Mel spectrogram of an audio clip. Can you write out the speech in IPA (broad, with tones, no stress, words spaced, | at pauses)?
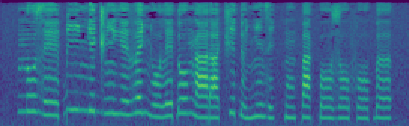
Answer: no˦ zeː˨ɓiː˦ɲe˦d͡ʒĩ˧ je˧ vɛ˦ɲoː˨le˧ ɗoː˦ŋaː˨ɾa˨t͡ʃi˦ ɗɨ˨ɲĩ˧zi˨˦ k͡pũ˨ pa˦˨ k͡poː˧zoː˧foː˧ ɓə˧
